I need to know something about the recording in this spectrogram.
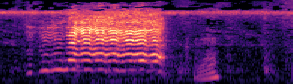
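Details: Goat during a health check, Sambas: one loud, wavering, nasal bleat lasting about a second with strong harmonics, then a short, fainter rising call.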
